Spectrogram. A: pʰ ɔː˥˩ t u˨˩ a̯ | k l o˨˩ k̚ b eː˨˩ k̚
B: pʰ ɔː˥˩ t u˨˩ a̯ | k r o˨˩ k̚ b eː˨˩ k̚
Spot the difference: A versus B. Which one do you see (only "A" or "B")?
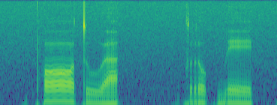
B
